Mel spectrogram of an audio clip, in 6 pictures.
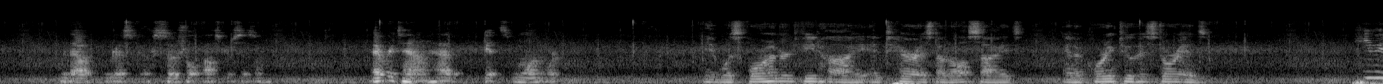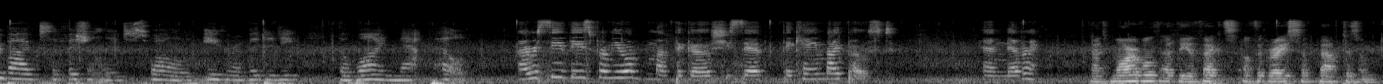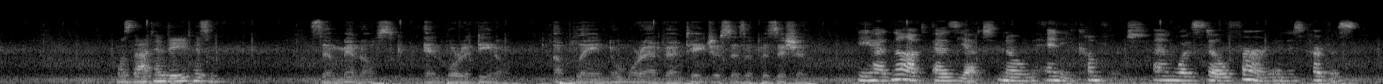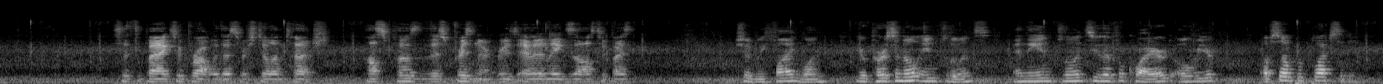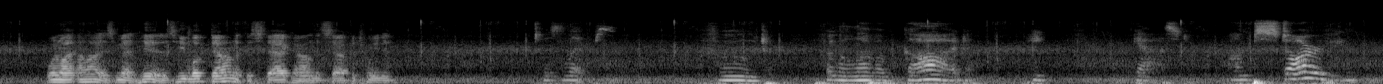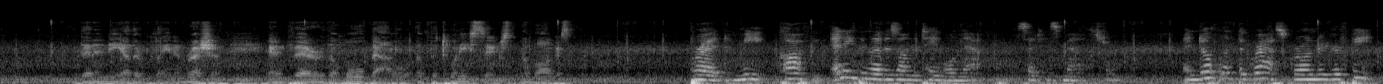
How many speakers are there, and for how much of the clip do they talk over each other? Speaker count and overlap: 10, no overlap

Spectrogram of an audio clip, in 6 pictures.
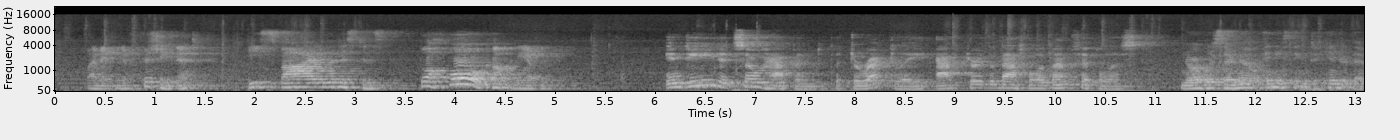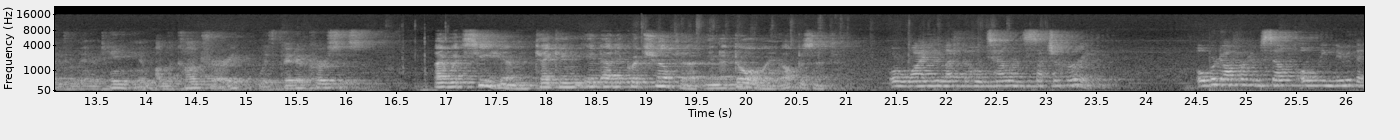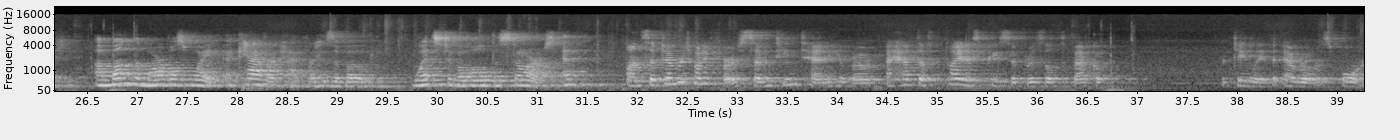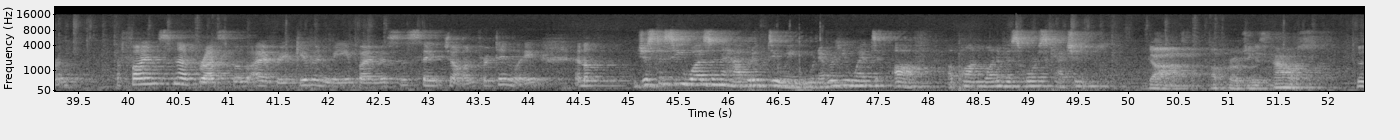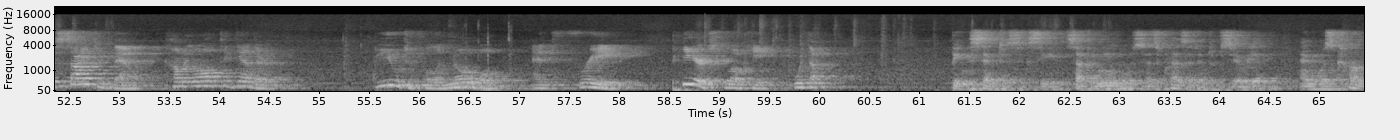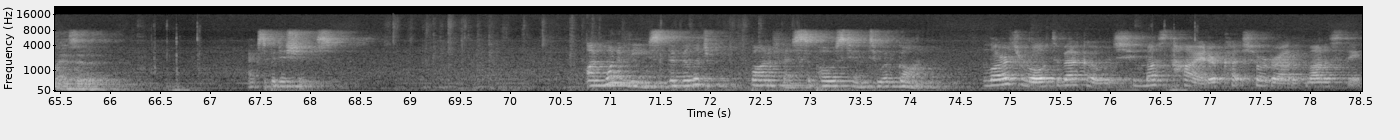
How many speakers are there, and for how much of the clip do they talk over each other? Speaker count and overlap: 7, no overlap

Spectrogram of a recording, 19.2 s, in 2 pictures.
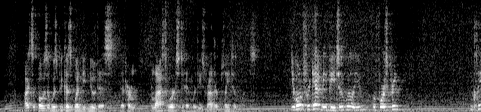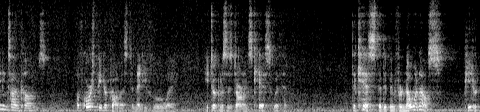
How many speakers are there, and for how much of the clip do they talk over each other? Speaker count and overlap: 1, no overlap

